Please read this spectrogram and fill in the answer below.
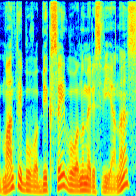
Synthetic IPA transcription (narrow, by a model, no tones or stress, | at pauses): mɐnt̪ɐɪbʊʋoːbʲɪksɐɪbʊʋoːnʊmʲɛɾʲɪsʋʲiɛnɐs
